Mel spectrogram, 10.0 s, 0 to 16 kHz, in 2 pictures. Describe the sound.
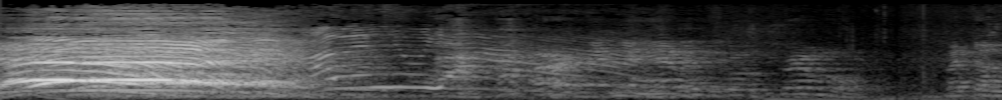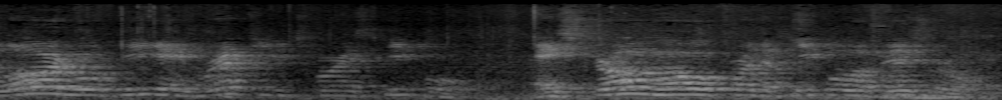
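A person lets out a loud, raspy vocal roar for about a second and a half, imitating the Lord roaring from Zion during a reading of Joel 3:16. A voice then talks steadily, much quieter.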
